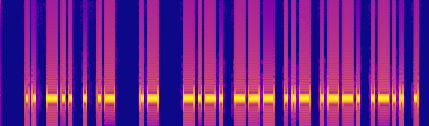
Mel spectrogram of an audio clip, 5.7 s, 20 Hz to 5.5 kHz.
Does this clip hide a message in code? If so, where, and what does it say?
Yes: Morse code from 0.3 to 5.6 s, heard as a keyed tone, about 25 wpm, 600 Hz. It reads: IDEA A COUPLE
